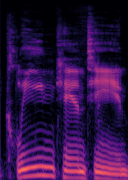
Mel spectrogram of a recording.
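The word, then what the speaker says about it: Klean Kanteen: So, this is a clean canteen, but it's spelled annoyingly K L E A N K A N T E N. Clean canteen.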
